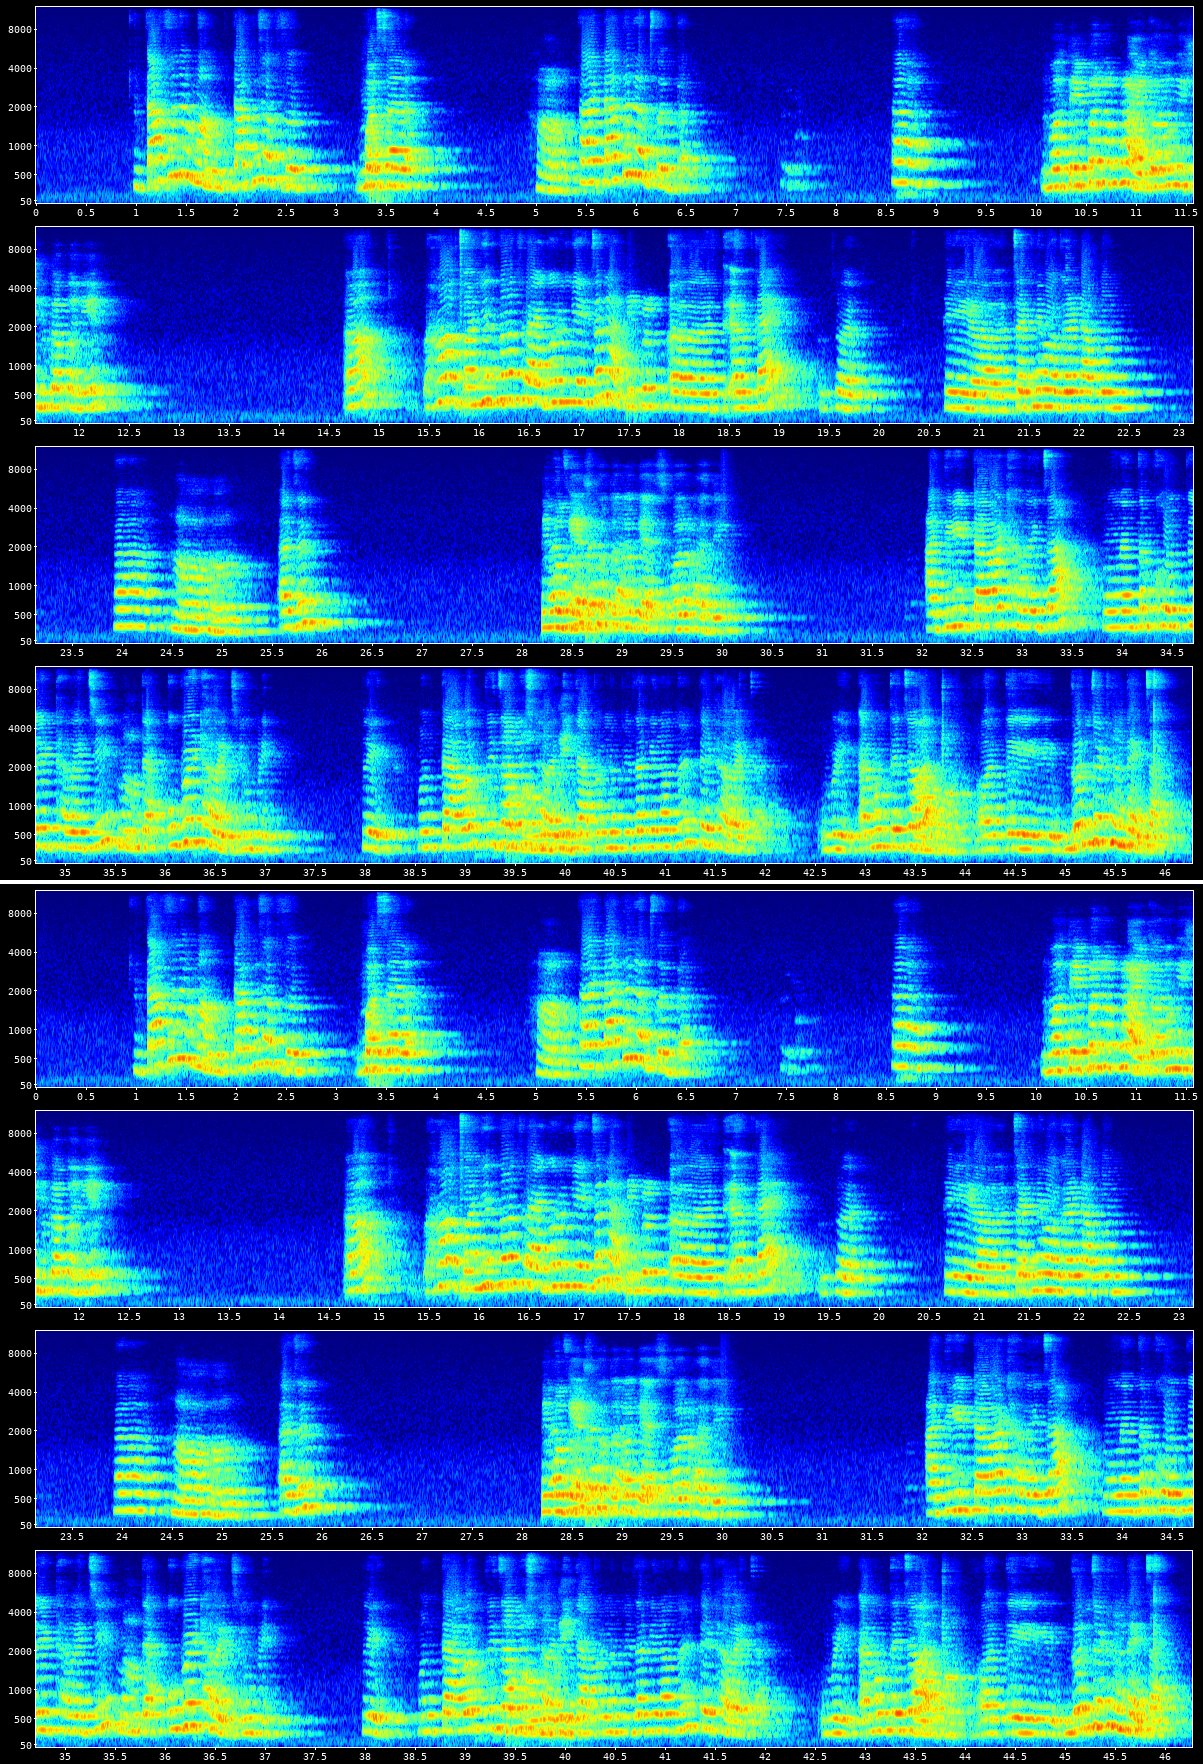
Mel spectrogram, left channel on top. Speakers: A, on the left; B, in the centre.
A: टाकू ना मग, टाकू शकतो,
B: पण
A: मसाला
B: हां
A: हां टाकू शकतात ना
B: <inaudible>
A: हां
B: मग ते पण फ्राय करून घेशील का पनीर?
A: आ, हां पनीर पण फ्राय करून घ्यायचं ना,
B: ते पण
A: अ काय, सॉरी ते चटणी वगैरे टाकून हां,
B: हां, हां.
A: अजून?
B: मग
A: अजून
B: गॅस
A: घण
B: ठेवता
A: झालं
B: का? गॅस वर आधी
A: आधी इटावा ठेवायचा, मग नंतर खोल प्लेट ठेवायची, मग
B: हां.
A: त्या उभी ठेवायची उबडी. प्लेट, मग त्यावर पिझ्झा
B: हां,
A: बेस
B: हां.
A: ठेवायच,
B: उबडी.
A: ते आपण पिझ्झा केला होता ना ते ठेवायचा उगडी, आणि मग त्याच्यावर
B: हां, हां.
A: अ, ते, गंज ठेवून द्यायचा,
